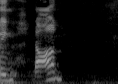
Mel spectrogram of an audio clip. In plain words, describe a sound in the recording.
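A young woman speaks brightly and close to the microphone.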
